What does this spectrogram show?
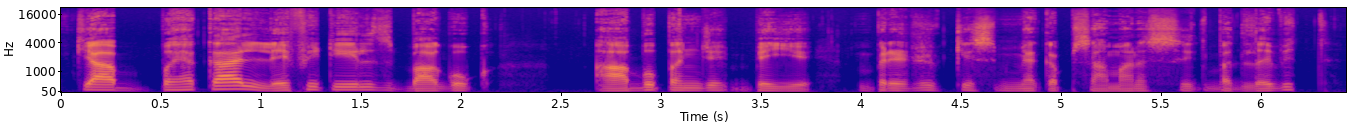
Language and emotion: Kashmiri, neutral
